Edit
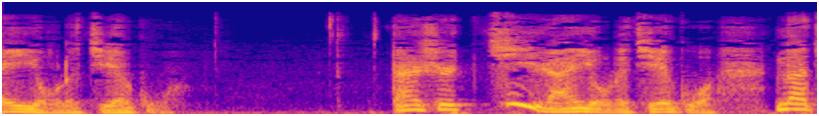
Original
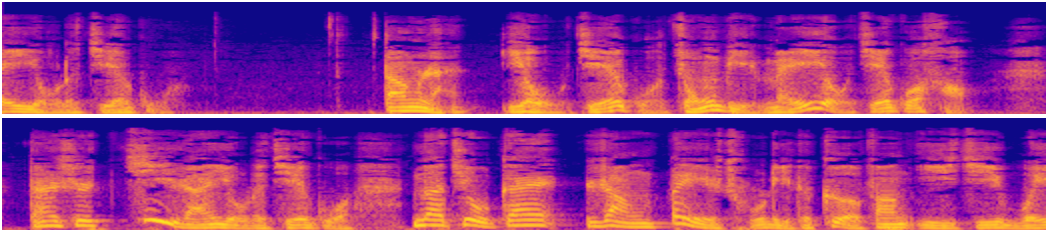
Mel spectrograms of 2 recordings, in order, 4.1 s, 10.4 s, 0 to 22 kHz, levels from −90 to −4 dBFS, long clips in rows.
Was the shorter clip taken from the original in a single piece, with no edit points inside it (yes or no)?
no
